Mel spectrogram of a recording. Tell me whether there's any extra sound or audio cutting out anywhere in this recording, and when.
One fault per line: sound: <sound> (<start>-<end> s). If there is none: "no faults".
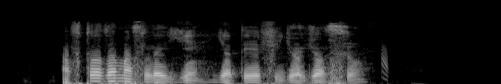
sound: chirp (3.8-3.9 s)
